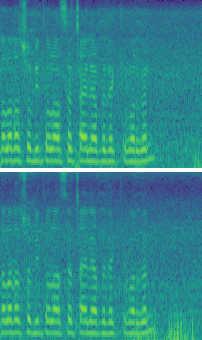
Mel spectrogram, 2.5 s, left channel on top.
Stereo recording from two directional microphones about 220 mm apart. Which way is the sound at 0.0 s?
5° right (ahead or behind).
